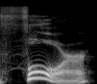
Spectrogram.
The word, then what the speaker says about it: for: So, fur, F-I-R, fur, F-U-R, and for, F-O-R, en algunos casos se pronuncia como las primeras dos.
